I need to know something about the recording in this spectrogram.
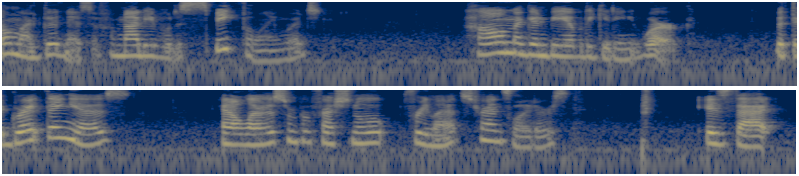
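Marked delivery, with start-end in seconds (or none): none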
